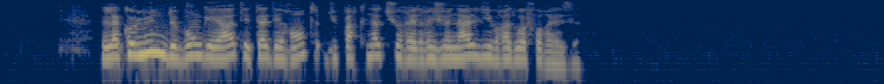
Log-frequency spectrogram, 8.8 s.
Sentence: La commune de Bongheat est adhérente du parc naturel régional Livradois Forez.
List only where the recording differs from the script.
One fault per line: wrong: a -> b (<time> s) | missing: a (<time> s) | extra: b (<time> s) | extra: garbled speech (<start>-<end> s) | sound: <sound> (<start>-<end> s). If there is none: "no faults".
no faults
